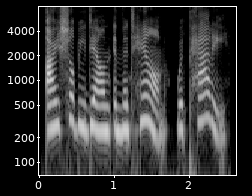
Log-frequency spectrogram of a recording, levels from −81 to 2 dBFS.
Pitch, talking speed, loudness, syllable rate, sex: 260 Hz, 180 wpm, -21 LUFS, 4.4 syllables/s, female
